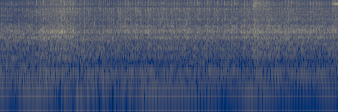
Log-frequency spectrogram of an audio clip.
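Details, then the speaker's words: TVS Raider motorcycle idling with busy mechanical clatter over the exhaust beat: timing chain noise reported by the customer; the chain was already replaced once and is being eaten again, so the crankshaft is to be replaced. "TVS rider, engine noise, chain noise, चैन में आवाज़ है, customer की voice है, engine में आवाज़ आ रही है।"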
